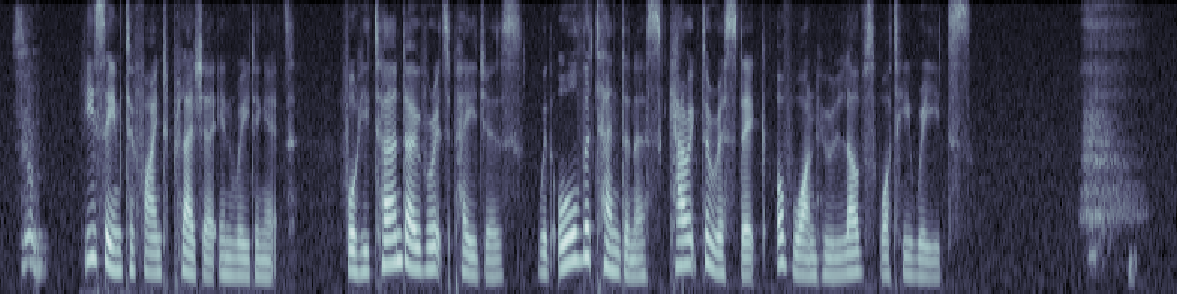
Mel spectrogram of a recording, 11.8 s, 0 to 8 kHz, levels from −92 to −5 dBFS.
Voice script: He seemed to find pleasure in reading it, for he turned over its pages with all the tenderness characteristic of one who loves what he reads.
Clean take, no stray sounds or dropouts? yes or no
no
